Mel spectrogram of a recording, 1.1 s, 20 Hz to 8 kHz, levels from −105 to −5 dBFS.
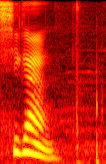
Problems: none marked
